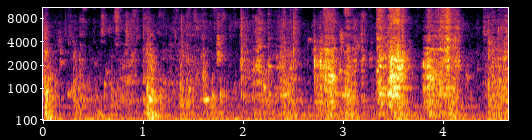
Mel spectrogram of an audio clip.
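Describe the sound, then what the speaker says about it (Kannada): Water poured into a simmering home-style fish curry and stirred through, with sloshing and soft clinks of a spoon against the pot in short irregular bursts, close by. "ಈಗ ಸ್ವಲ್ಪ ವಾಟರು, ಇದನ್ನು ಕೂಡ ನೀಟಾಗಿ ಮಿಕ್ಸ್ ಮಾಡ್ಕೊಳ್ಳೋಣ."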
